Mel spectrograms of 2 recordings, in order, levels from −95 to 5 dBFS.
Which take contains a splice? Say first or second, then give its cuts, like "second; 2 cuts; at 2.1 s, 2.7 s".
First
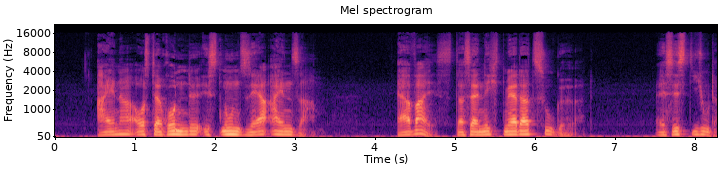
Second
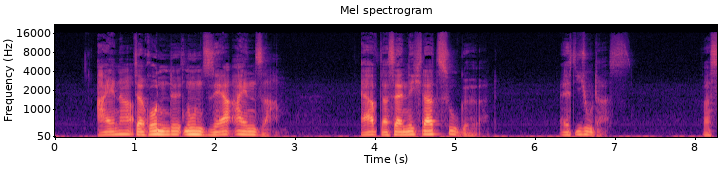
second; 5 cuts; at 1.0 s, 1.6 s, 4.0 s, 4.6 s, 6.4 s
